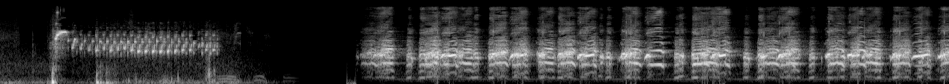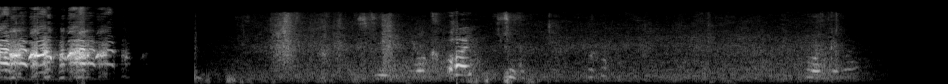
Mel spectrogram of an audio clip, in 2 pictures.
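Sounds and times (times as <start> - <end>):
guineafowl calling: 0.6 - 2.3, 3.6 - 10.8.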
